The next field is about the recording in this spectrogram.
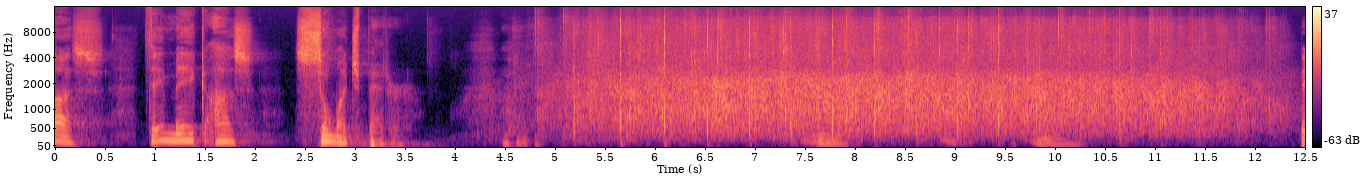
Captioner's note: applause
